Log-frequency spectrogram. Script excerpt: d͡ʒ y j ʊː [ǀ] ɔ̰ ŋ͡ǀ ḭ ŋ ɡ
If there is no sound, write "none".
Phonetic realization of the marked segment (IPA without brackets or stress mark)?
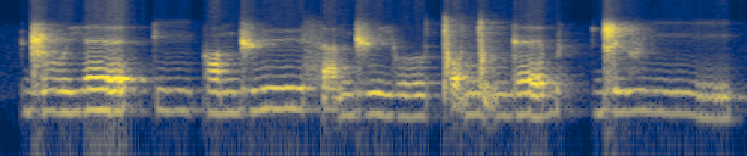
ǀ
